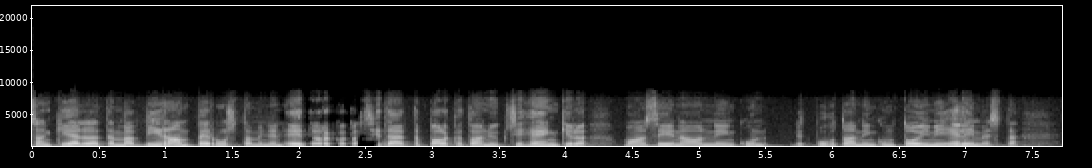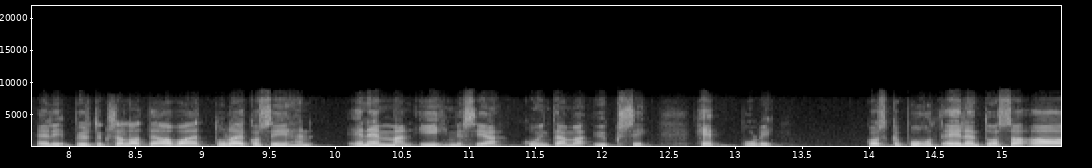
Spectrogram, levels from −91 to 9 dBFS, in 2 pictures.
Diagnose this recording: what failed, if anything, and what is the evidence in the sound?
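Between 2.06 and 2.63 s the speech sinks, falling by about 25 dB at its deepest and staying affected for roughly half a second. This points to the call-processing stage, most likely speech suppressed in double talk. With both ends talking at once, the echo canceller could not tell the local talker from loudspeaker echo, so it attenuated both. The ceiling near 8 kHz comes from the Opus call path's bandwidth.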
